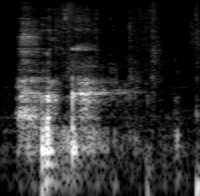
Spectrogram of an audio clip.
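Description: A person's short breathy exhale, lasting under a second, followed by a few faint small ticks.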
